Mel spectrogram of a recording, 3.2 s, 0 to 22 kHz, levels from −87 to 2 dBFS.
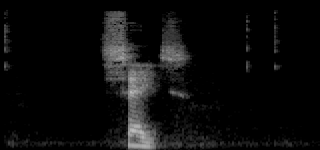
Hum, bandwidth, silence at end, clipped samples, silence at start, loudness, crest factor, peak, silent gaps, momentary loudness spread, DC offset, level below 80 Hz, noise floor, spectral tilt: none; 16 kHz; 1.35 s; under 0.1%; 1.05 s; -27 LUFS; 24 dB; -10 dBFS; none; 17 LU; under 0.1%; -76 dBFS; -78 dBFS; -3 dB/octave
